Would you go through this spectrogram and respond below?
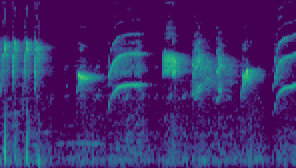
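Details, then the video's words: Kolibri ninja sunbird, a lure to make raw birds start singing: quick high ticking notes, then separated sharp chirps and upward-sweeping whistles, each note brief and bright, with a short faint low tone. "Pancingan Kolibri Ninja Bahan Agar Bunyi"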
